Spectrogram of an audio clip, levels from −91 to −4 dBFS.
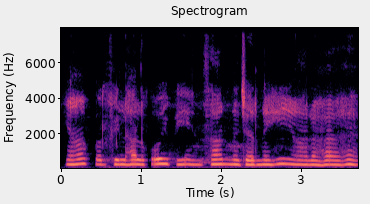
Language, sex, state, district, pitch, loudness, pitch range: Hindi, female, Bihar, Madhepura, 250 Hz, -31 LUFS, 245-260 Hz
